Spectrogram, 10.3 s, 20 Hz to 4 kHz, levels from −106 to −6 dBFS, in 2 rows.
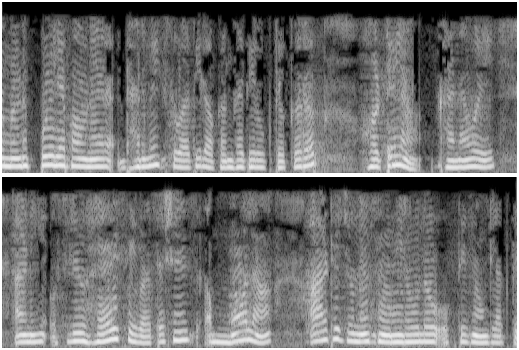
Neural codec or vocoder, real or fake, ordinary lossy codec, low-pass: vocoder, 44.1 kHz, 80 mel bands, Vocos; fake; AAC, 16 kbps; 3.6 kHz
